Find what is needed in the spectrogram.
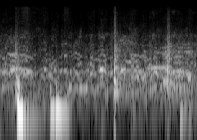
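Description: Drums of a Raut Nacha folk dance troupe beat twice and then stop, under loud crowd chatter and shouting. A single sharp crack comes about midway.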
